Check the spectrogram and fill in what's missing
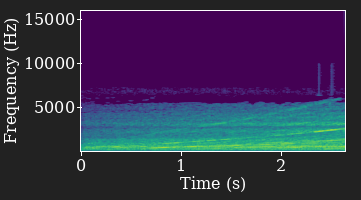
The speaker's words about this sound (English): Warp drive ready to engage. Engage warp drive. Warp engine engaged.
